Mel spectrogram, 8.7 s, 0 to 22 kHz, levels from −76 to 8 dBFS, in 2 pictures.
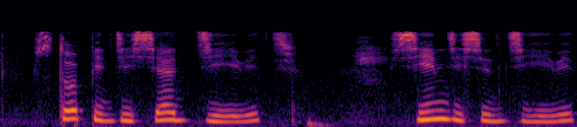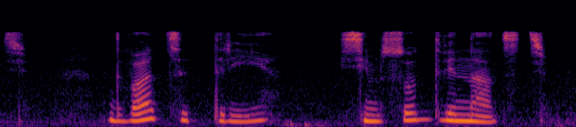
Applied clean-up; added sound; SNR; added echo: none; none; none; none.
